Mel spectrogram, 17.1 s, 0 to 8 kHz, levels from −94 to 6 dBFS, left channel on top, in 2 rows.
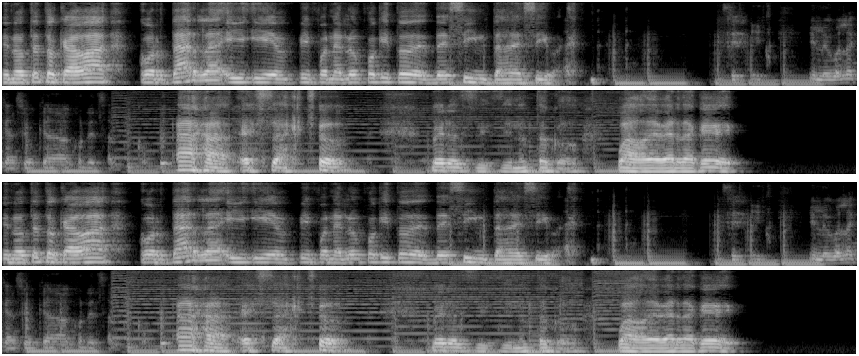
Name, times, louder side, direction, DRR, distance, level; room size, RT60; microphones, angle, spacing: voice 1, 0.0-5.6 10.3-12.0 12.4-14.5 14.7-15.9, left 3 dB, 30° left, 0.7 m, -20 dB
sound 1, 4.5-5.6 6.1-8.5 8.7-15.1, right 3 dB, 35° right, 0.4 m, -38 dB
voice 2, 7.2-7.6 8.1-10.2 10.8-11.0 12.4-12.5, equal, ahead, 0.9 m, -36 dB
8.0 x 6.5 x 4.8 m
head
